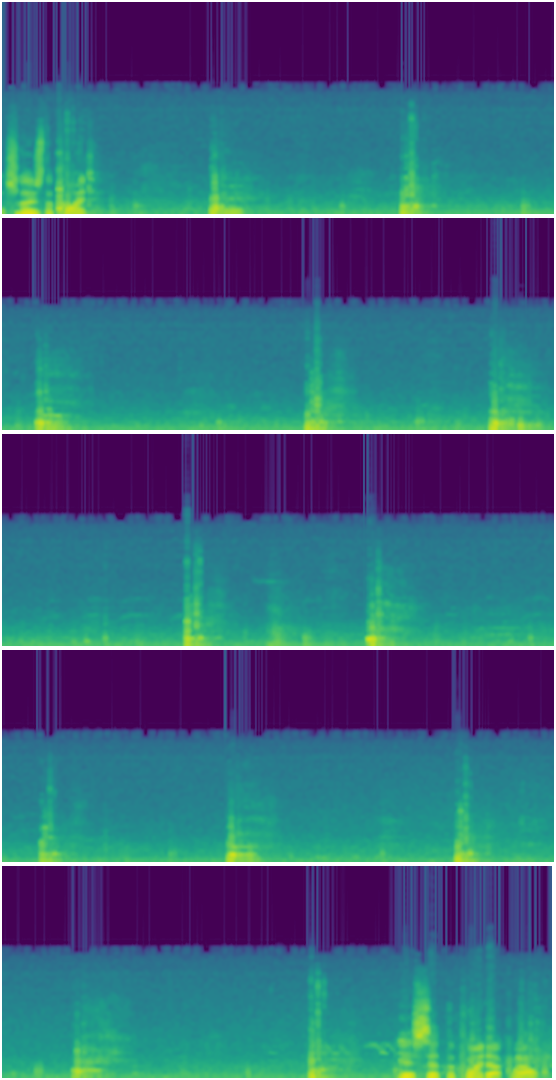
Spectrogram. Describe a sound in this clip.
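Tennis balls are struck back and forth with sharp, regular pops.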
